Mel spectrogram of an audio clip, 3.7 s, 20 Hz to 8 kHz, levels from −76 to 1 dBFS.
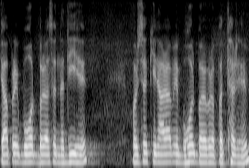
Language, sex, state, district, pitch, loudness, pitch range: Hindi, male, Arunachal Pradesh, Lower Dibang Valley, 140 Hz, -13 LUFS, 135-145 Hz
